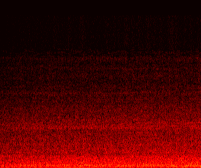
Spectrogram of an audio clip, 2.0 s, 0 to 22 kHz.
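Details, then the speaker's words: 1969 Plymouth Barracuda V8, revived after sitting 27 years, idling during new-cam break-in, good oil pressure: steady, even idle with a faint rattle, much better after refitting a loose plug wire; pretty normal. "I'd say that's pretty normal."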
